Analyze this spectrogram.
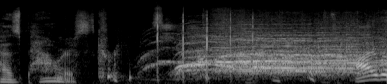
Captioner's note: cheers and applause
